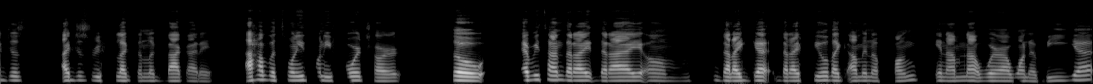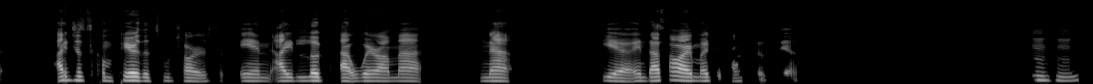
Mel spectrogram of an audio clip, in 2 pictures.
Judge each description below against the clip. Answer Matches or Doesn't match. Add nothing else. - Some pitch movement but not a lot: Doesn't match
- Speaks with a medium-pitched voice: Matches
